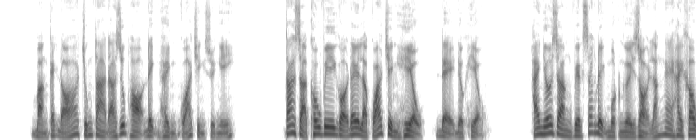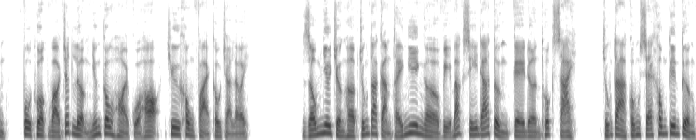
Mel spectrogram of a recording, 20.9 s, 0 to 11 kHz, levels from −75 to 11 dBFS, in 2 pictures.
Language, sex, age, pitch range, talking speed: Vietnamese, male, 20-39, 100-145 Hz, 235 wpm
